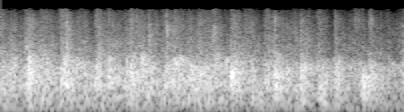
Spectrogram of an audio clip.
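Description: Audience applause of dense, steady clapping that continues evenly at moderate loudness for the whole stretch.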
